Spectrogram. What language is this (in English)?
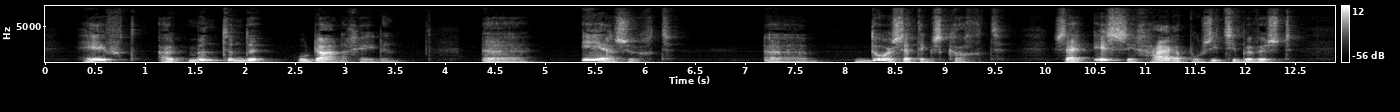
Dutch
